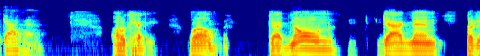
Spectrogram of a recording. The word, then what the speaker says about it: Gagnon: It's supposed to be Gagnon, but no one other than on East Coast pronounces it that way, so we go with Gagnon.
